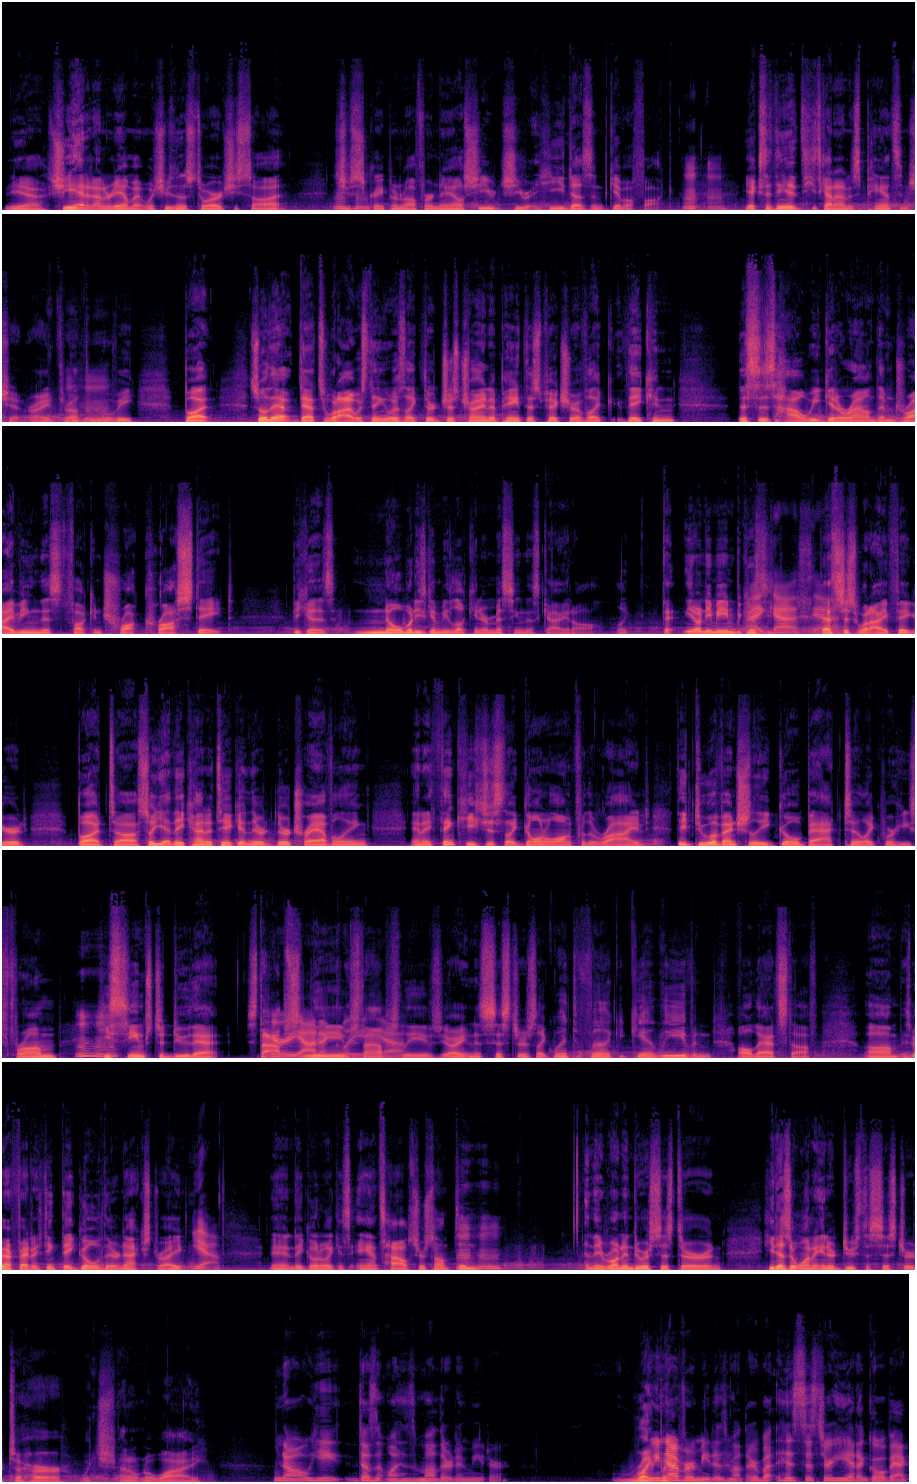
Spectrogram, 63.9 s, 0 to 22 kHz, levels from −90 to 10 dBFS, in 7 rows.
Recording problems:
electrical hum; faint; from 2.5 to 14 s, from 17 to 34 s and from 42 to 57 s; 50 Hz, 25 dB below the speech

